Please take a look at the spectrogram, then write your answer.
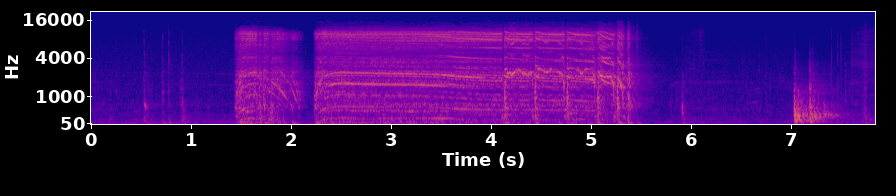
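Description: Two bursts of power drilling through wood with a pocket-hole guide, boring blind screw pockets for a bookcase: a short whine, a brief pause, then a longer steady run that winds down, with faint workshop knocks around it.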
